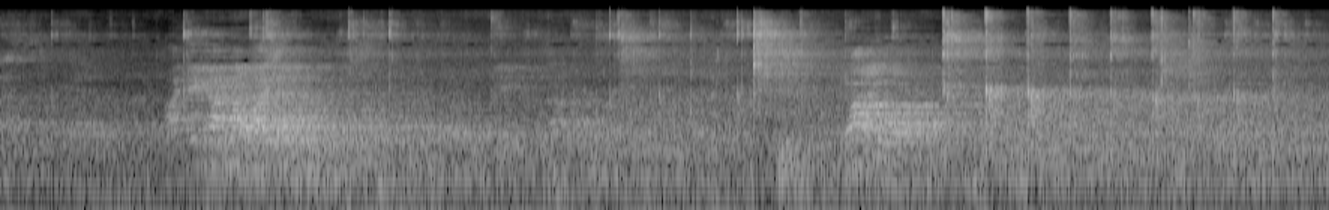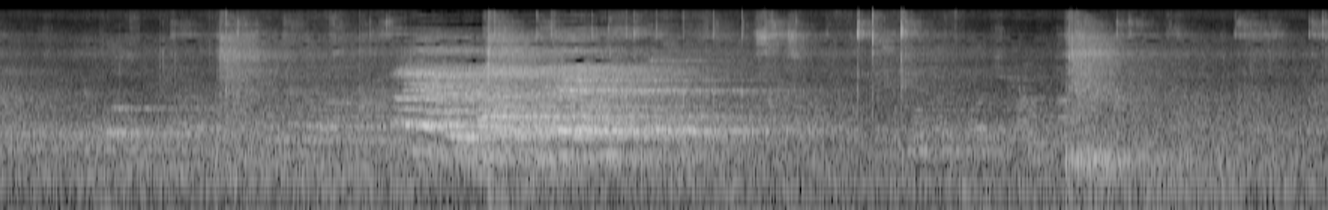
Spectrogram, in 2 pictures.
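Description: A ping pong ball clicks back and forth off paddles and a table in a large echoing hall.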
